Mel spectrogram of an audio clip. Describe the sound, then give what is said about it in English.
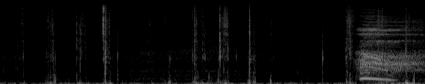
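Tarot cards are shuffled before a card is pulled, giving a quiet, irregular run of crisp riffling flicks and soft slaps, followed by a brief breathy, voiced sigh. “And let me pull a card for you.”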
